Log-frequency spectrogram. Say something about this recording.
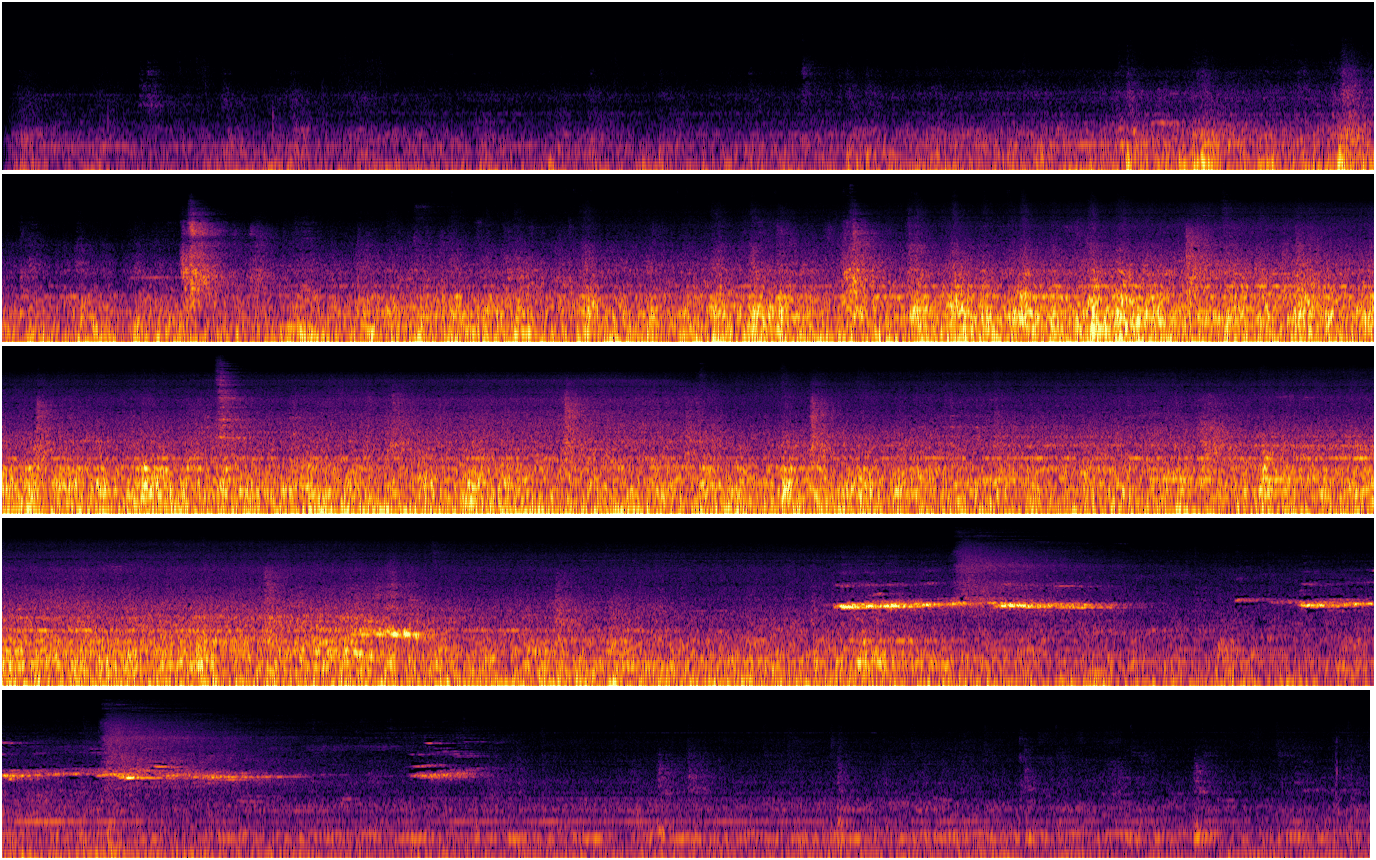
Slow train approaches an underground station
Slow Train approaches Moorgate Station.
ambience, announcement, atmos, england, field-recording, great, london, loop, metro, omnidirectional, platform, rail, railway, service, station, stereo, subway, train, transport, tube, underground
